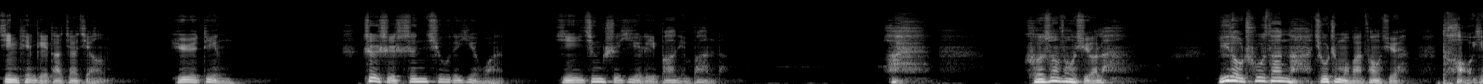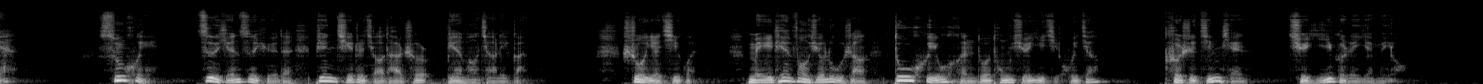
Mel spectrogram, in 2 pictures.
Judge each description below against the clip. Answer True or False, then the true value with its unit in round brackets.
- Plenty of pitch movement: True (7.4 semitones)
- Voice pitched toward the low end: True (95 Hz)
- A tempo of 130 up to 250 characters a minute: True (190 characters per minute)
